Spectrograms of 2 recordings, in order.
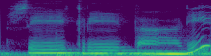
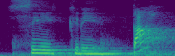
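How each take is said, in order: First: "Secretari" slowly, syllable by syllable, rising on a long RI; syllables split, stress on RI. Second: "Secreta" slowly, syllable by syllable, landing on TA; stress on TA. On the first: Teacher dividing the word for the class, "Secretari" slowly, stress on RI. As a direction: stretch out "Secretari" and lean on the final RI. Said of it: "dividir secretaria". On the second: Teacher showing the stressed syllable, "Secreta" slowly with stress on TA. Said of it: "Aqui é a segunda". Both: Shown as a demonstration.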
